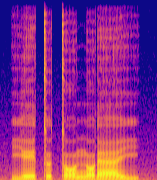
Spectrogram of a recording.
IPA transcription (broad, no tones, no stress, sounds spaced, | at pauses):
j e t ʊ t ɔ n ɔ ɾ æ j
